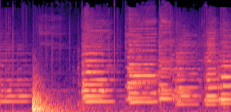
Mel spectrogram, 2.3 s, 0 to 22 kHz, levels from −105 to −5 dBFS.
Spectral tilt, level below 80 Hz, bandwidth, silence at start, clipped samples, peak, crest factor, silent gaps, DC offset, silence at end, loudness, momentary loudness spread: -6 dB/octave; -38 dBFS; 18 kHz; 0 s; under 0.1%; -2 dBFS; 20 dB; none; under 0.1%; 0 s; -24 LUFS; 7 LU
